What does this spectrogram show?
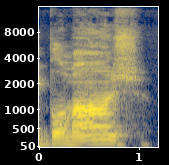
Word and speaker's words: blancmange: Well, I had a hard time with that, so it's going to be blancmange, orange, right? If you're saying orange in French, and it's blancmange, happy families.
